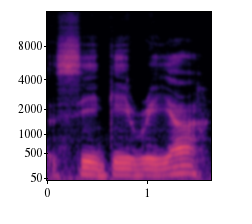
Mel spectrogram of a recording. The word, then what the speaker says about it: Sigiriya: now the first place we're looking at is sigiriya fort did i say that right before sigiriya which means lion rock so it's pronounced sigiriya yep it's an ancient rock fortress located in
